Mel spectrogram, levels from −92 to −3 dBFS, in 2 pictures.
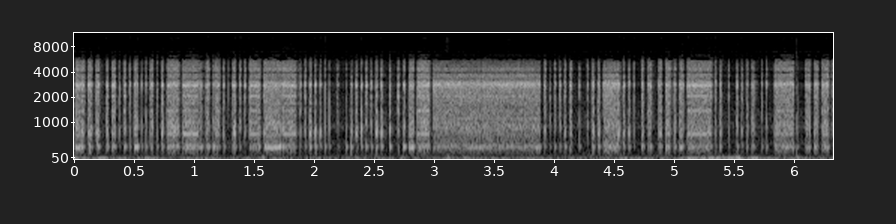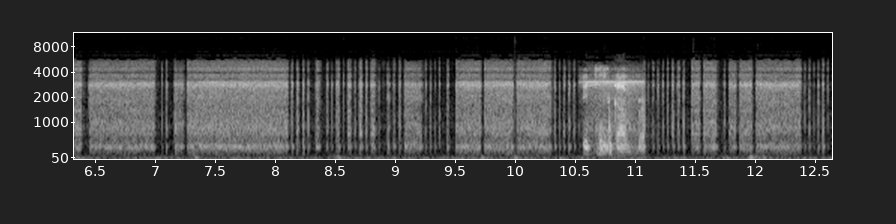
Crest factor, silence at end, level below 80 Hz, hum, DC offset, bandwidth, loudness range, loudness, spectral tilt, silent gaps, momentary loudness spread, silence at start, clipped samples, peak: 28 dB; 0.25 s; -58 dBFS; none; under 0.1%; 7.4 kHz; 7 LU; -27 LUFS; -2.5 dB/octave; none; 10 LU; 0 s; under 0.1%; -2 dBFS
